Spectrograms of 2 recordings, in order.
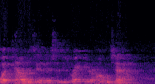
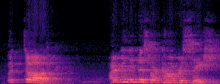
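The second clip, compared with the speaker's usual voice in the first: put-on Philadelphia accent, very high and loud; 9 semitones higher, 7 dB louder than usual. Reading out his own past email to a debtor: imitating a Philly accent. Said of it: "I even wrote in the Philly accent".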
